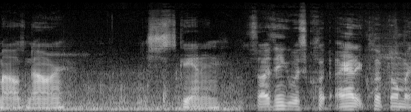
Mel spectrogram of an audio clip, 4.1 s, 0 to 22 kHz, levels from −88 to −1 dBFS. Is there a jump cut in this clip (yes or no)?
yes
